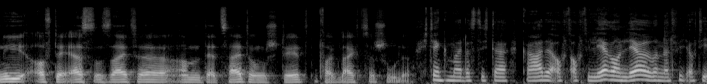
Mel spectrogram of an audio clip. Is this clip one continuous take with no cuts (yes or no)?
no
